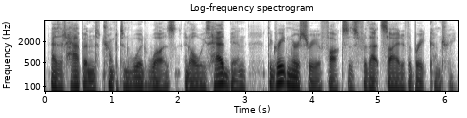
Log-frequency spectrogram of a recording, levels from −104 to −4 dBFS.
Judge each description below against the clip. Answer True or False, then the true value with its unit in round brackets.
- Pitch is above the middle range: False (85 Hz)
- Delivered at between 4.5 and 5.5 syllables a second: False (5.8 syllables/s)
